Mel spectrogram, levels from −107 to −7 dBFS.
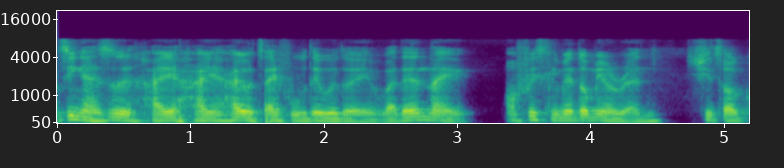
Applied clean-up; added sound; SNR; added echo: neural mask model Resemble Enhance denoiser.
